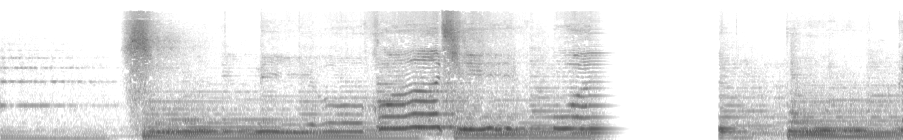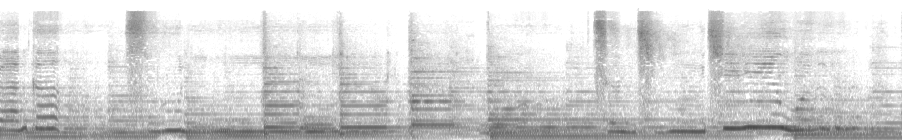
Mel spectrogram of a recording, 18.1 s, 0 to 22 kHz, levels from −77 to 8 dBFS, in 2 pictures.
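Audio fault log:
5.91–7.22 s, long network dropout: Audio likely stopped arriving at the receiver for over a second. The receiver continued the last sound as a fading buzz for a moment, then held about 0.87 s of silence before the sound returned. Roughly a second of the original audio never plays, so the sound picks up mid-stream with a gap. The playout delay afterwards is around a third of a second different.
9.02–9.56 s and 15.22–16.28 s, jitter buffer speed-up: The jitter buffer held more audio than its target, so the receiver cut many short pitch-period-length slices to reduce the backlog. The first stretch runs at 118% speed and loses about a tenth of a second, sounding clearly rushed at unchanged pitch. The second runs at 105% and drops around 50 ms, a milder hurrying.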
